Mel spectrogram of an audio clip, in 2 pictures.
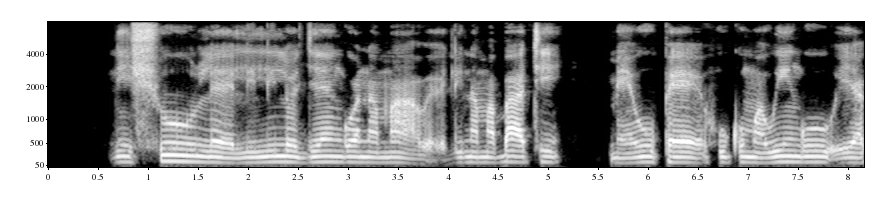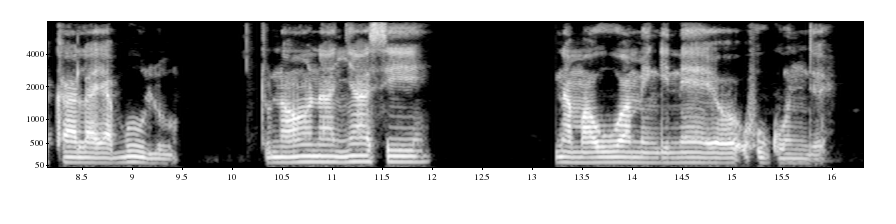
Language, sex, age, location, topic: Swahili, female, 18-24, Kisumu, education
